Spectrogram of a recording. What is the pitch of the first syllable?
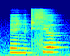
low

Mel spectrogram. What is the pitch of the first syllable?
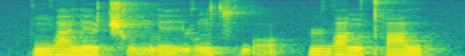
falling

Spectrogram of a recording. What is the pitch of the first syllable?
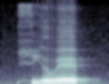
low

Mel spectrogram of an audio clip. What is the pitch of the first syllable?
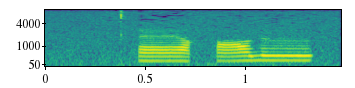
low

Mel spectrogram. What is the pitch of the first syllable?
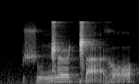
low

